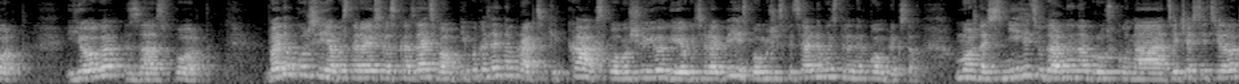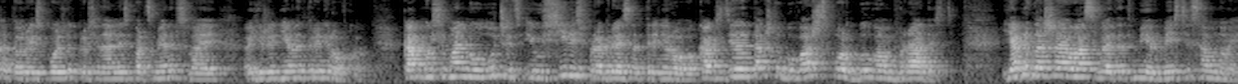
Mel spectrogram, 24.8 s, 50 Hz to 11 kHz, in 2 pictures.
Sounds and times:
Inside, small room: 0.0 - 24.7
Speech: 0.0 - 24.7.

